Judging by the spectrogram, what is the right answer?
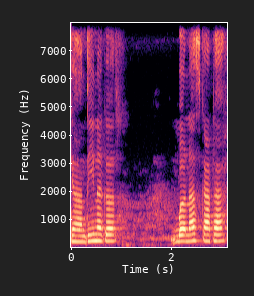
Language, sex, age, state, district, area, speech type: Gujarati, female, 18-30, Gujarat, Ahmedabad, urban, spontaneous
